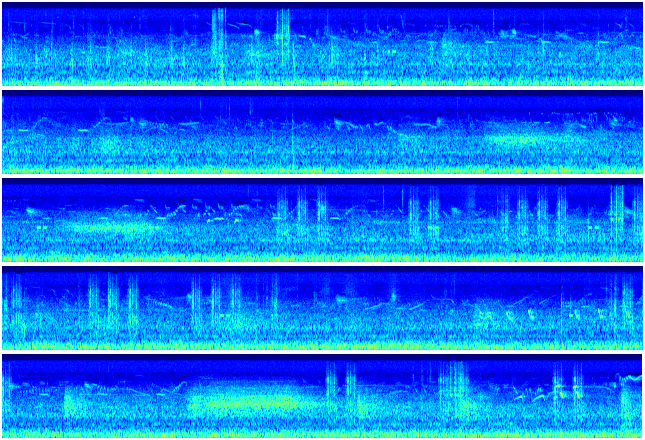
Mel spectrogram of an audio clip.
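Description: Small steam tank locomotive working a short passenger train slowly toward the listener, heard from some way off as a low steady rumble, with birds chirping.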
